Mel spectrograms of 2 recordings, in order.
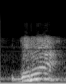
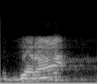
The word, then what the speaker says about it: ذراع: دراع الذال هي في اللغة العربية ذراع. الذال اللي هي بننطقها بين السنتين ذراع انتردنتال زي ما بيقولوا اصحاب الفونيتكس دي عملناها في المصري دال من دال الى دال.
